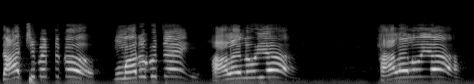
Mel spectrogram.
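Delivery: high, driving warning from the pulpit; full-force preaching. Real, not acted. Preacher warning those who cover their sins, full-force preaching. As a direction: build a list of warnings, each phrase falling at its end.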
